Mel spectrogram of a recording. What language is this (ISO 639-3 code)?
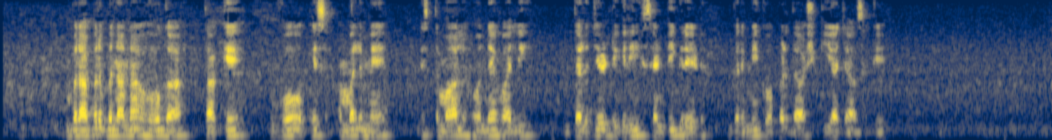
urd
